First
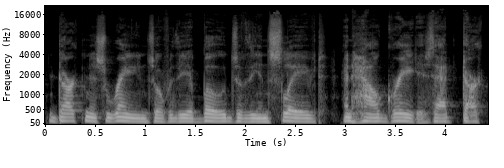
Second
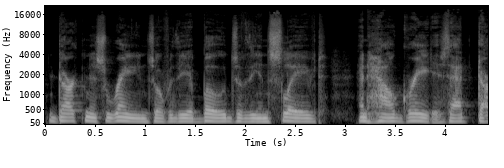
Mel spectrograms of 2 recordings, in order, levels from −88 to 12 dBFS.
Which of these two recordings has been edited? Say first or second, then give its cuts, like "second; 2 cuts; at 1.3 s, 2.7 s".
first; 1 cut; at 2.9 s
